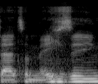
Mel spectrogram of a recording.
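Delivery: ordinary delivery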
